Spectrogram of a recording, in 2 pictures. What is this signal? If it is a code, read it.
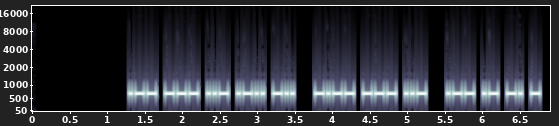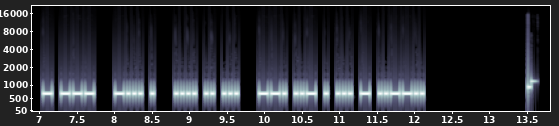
Morse code, heard as a keyed tone, about 30 wpm, 700 Hz. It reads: WOULD YOU WANT TO BE HIS GUEST?
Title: Sentences from Top 1600 Words 30wpm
